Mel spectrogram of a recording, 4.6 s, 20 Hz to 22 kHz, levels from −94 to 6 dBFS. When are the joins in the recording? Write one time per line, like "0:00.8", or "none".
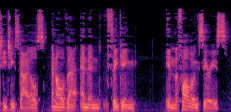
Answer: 0:00.9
